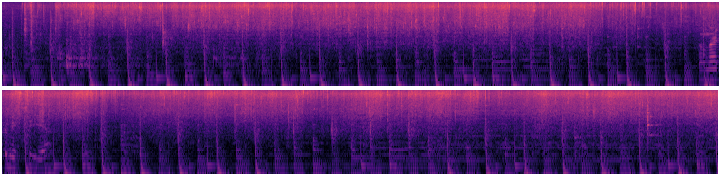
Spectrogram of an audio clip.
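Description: Whole spices and sliced red onions frying and sizzling in hot ghee in a pot, stirred with a spatula. A soft background music bed with a steady beat runs underneath.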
